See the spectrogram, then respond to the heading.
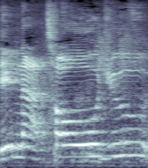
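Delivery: put-on Southern accent, very slow drawl. Introducing two guests on an extra episode: put-on southern accent. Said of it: "I'm just trying to be Southern".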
